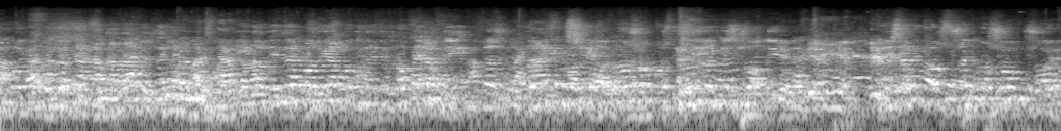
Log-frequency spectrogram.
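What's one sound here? A woman speaks with animation in a room with some echo.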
